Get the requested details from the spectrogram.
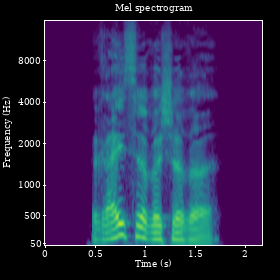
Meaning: inflection of reißerisch: 1. strong/mixed nominative/accusative feminine singular comparative degree 2. strong nominative/accusative plural comparative degree
- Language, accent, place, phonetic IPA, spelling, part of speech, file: German, Germany, Berlin, [ˈʁaɪ̯səʁɪʃəʁə], reißerischere, adjective, De-reißerischere.ogg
